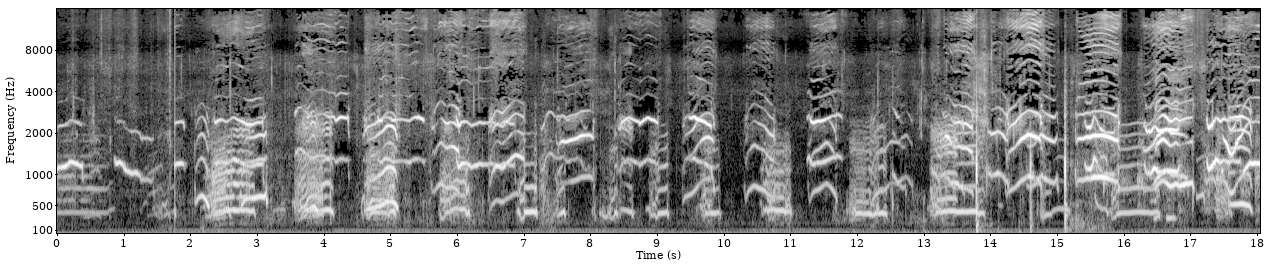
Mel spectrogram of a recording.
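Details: Newborn German Shepherd pups from Betty's overnight litter chorus in rapid, high, quavering squeaks and whines, nearly one per second, several pups overlapping, with faint clicks and rustling underneath.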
